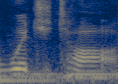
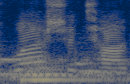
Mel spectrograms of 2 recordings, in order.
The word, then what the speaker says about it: Ouachita: at a baptist university back in texas everybody pronounces it wichita but really it's ouachita washington washington how would you pronounce it it's washita baptist university get it right it's watertall people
